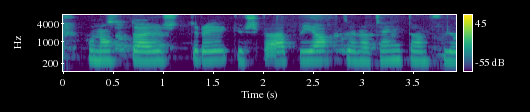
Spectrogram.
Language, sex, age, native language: Icelandic, female, 11, Icelandic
